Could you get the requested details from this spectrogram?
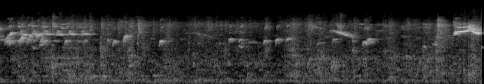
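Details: Eurasian siskin singing a rapid, high-pitched twitter of chirps, trills and slurred whistles, steady throughout and ending in a loud strained wheeze.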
